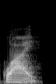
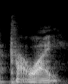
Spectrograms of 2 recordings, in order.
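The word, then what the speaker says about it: kawaii: quanto o talback fala Quai Quai a para mim é Quai só depois com aprender que era Kawai e são poucas vozes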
